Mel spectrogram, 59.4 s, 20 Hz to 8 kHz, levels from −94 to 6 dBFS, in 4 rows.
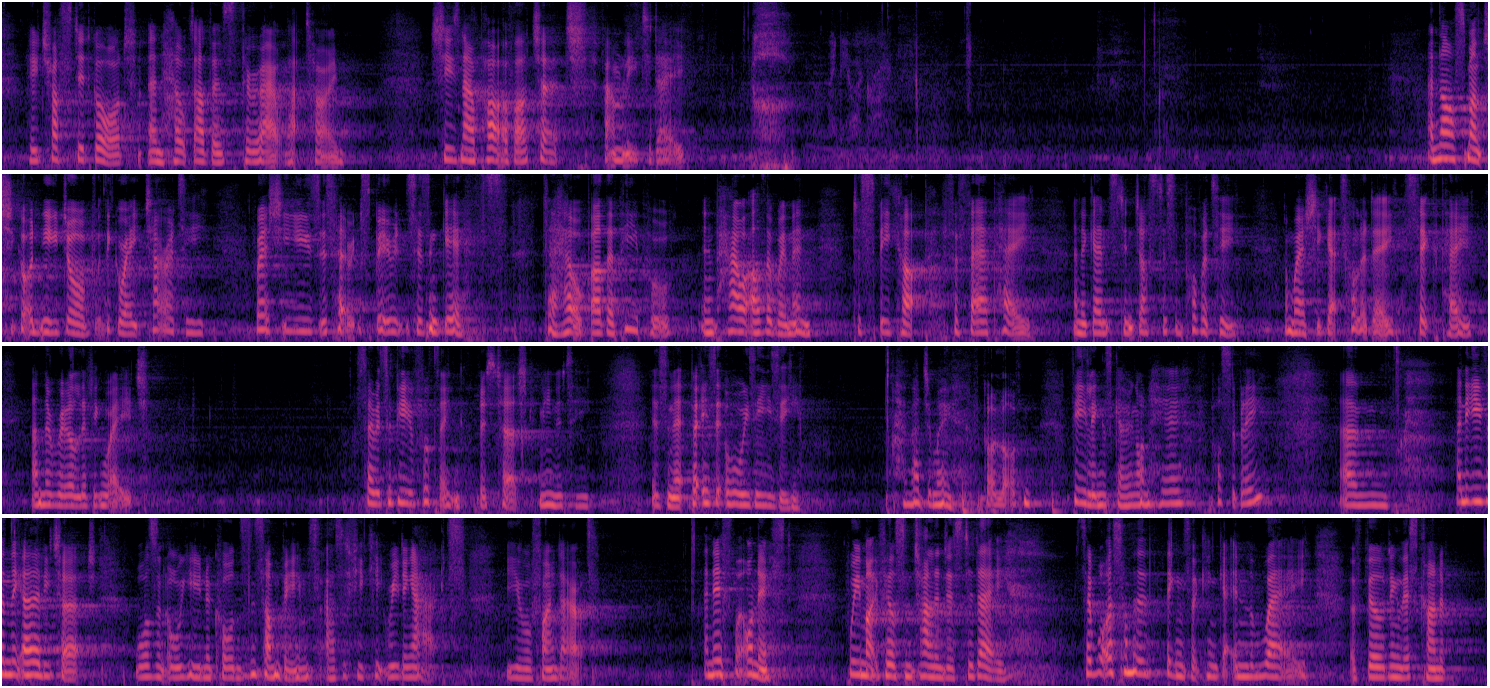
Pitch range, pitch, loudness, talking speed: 180-225 Hz, 195 Hz, -38 LUFS, 150 wpm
